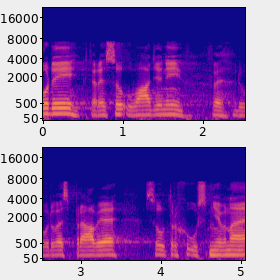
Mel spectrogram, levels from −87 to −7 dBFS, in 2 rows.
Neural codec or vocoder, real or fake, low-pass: none; real; 7.2 kHz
